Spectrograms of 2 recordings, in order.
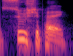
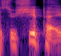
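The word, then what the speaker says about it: suscipe: But yeah, if you if you know that you're singing sushipe as opposed to sushipe, which you could think it was because a lot of Latin um words, as I said, are stressed on the antipotenotimate syllable, that will really help.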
